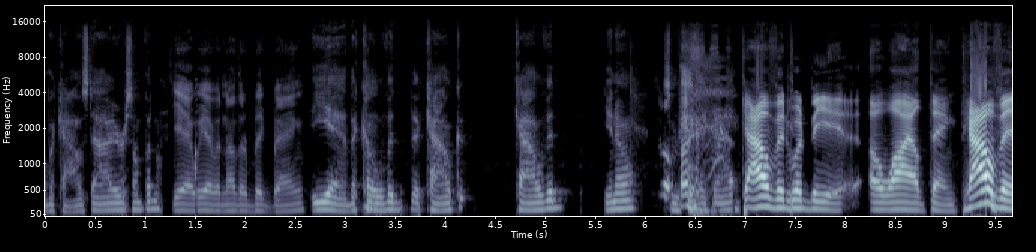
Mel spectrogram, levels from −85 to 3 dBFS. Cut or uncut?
cut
